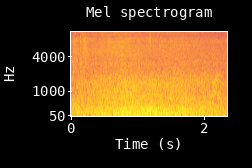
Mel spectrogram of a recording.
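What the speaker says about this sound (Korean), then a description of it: "점점 이거 파도 앞으로 오는데" Ocean waves roll ashore at Geoje Island, a loud continuous rushing surf close by, with wind buffeting the microphone throughout.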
